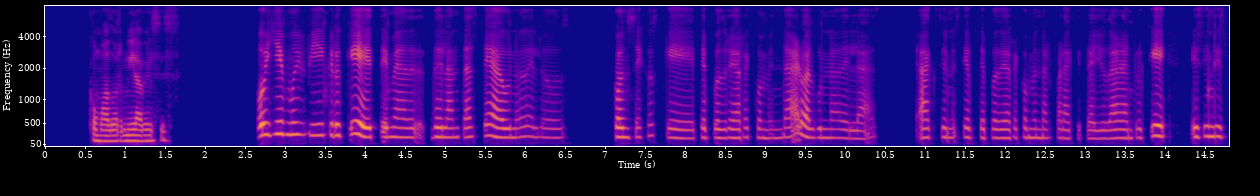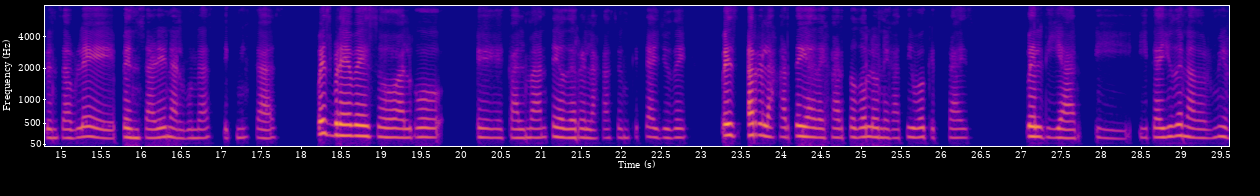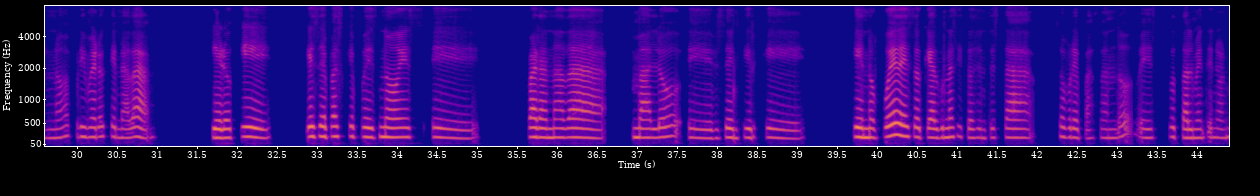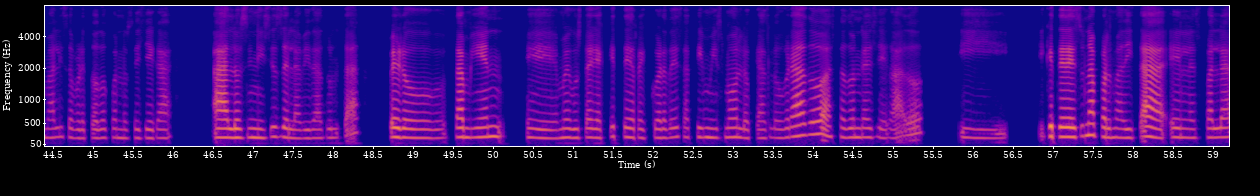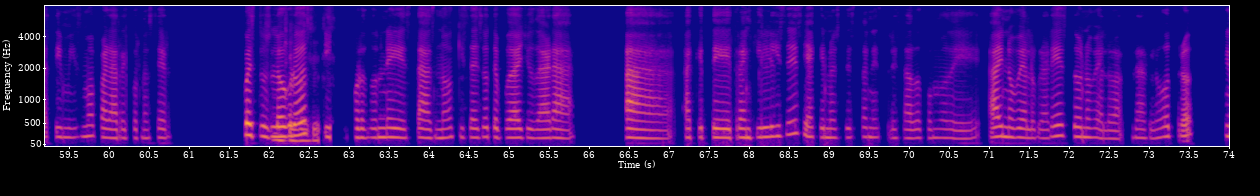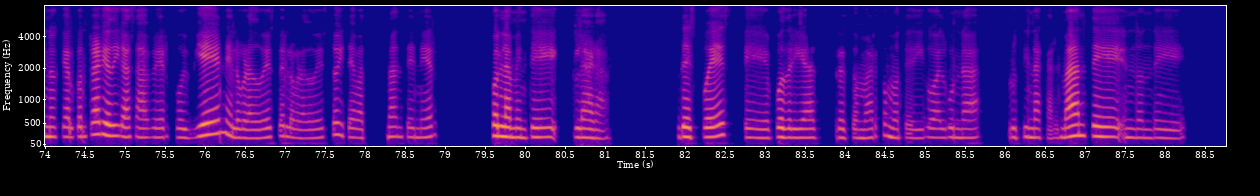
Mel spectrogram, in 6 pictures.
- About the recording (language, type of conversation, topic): Spanish, advice, ¿Cómo puedo dejar de rumiar pensamientos negativos que me impiden dormir?
- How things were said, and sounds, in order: tapping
